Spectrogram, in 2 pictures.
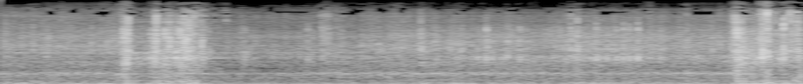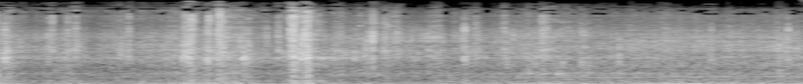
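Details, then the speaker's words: Kugoo Max Speed Pro electric scooter ridden off-road on sandy rough ground, after earlier falls: loose clattering bursts and jangling rattles come with each bump, so something in the frame or suspension is loose. "я думаю вы увидели что шумов достаточное количество там практически наверное весь видеоролик слышно как все громыхает дребезжит"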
